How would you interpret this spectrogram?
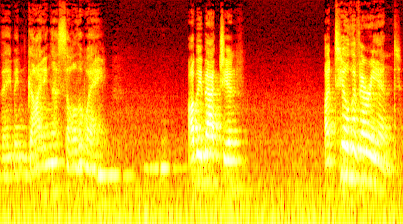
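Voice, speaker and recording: A woman's voice: lowish voice, lively intonation, measured pace, a bit bright, a little hiss or hum. A woman voicing a determined, grave and defiant captain in a video game. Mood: grave resolve. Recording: echoing, distant from the mic.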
